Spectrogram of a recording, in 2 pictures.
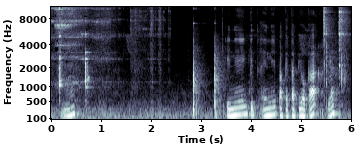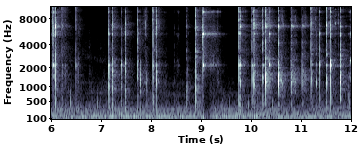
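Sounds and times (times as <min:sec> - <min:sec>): metal spoon clinking on glass: 0:00.0 - 0:01.4, 0:08.9 - 0:12.0.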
